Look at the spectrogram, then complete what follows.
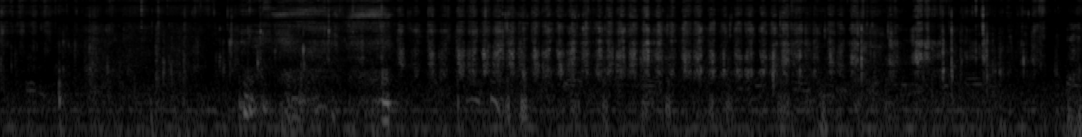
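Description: Toothbrush bristles scrubbing a schnauzer's teeth in a quick run of faint, short back-and-forth strokes, with a couple of brief louder low sounds in the first few seconds.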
